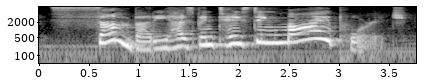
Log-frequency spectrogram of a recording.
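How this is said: It is said in a middle-sized voice. The middle-sized bear is speaking. "he said in his middle-sized voice"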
